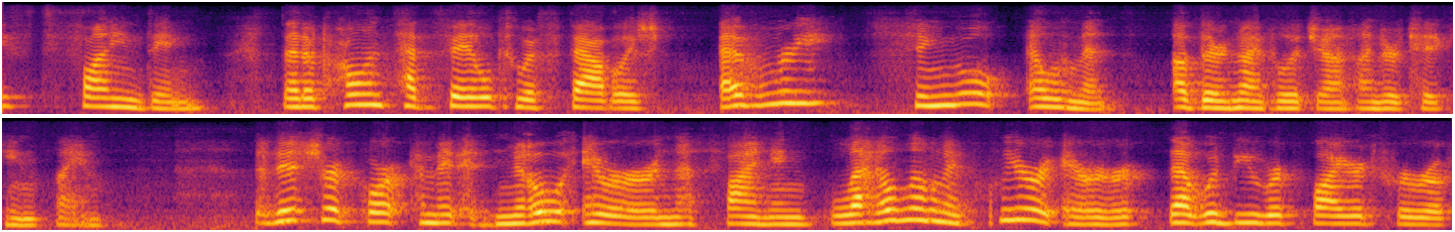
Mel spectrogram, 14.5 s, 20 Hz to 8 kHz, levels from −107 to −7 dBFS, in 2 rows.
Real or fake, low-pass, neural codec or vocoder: fake; 7.2 kHz; codec, 16 kHz in and 24 kHz out, 0.6 kbps, FocalCodec, streaming, 2048 codes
